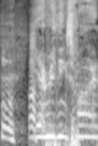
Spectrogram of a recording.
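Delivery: holding back tears. Joking about how to react on camera: mock holding back tears. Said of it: "holding back tears".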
